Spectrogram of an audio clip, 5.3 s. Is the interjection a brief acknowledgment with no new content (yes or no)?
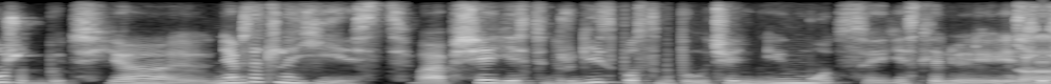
yes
